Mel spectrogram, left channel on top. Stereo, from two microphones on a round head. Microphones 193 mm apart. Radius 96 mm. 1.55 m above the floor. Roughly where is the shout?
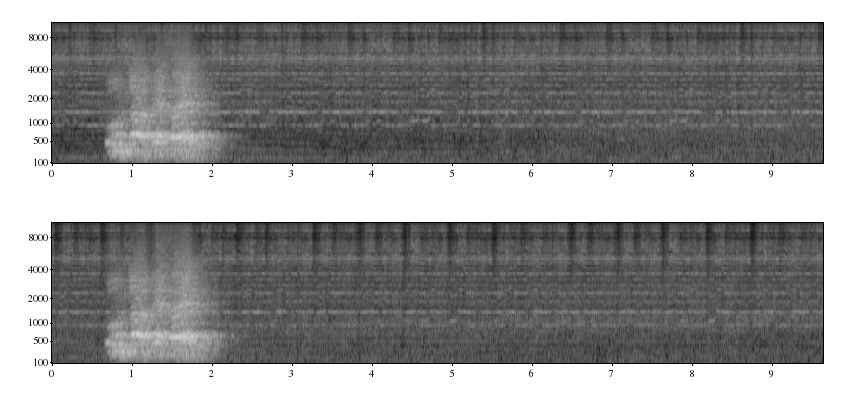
Centre.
